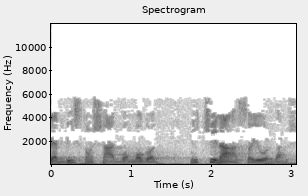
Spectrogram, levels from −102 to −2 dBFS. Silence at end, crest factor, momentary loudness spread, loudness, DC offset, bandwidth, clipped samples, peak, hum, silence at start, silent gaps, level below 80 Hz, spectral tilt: 0 s; 18 dB; 11 LU; -37 LUFS; under 0.1%; 5.8 kHz; under 0.1%; -18 dBFS; none; 0 s; none; -50 dBFS; -4.5 dB/octave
